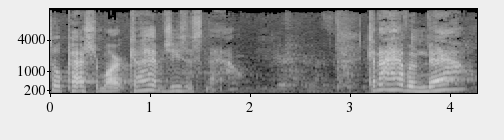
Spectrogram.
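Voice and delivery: put-on soft, high voice of an eager child; pleading boy. Camp boy asks his pastor for Jesus, soft high pleading. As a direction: imitate a small boy begging, rising on each question. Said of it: "he was crying in front of all his buddies".

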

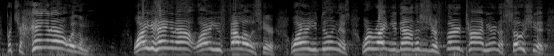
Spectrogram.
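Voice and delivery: high, loud interrogating cop; confronting police officer. Acted. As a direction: challenge them forcefully, firing accusations. Acted gang-unit officer confronting suspects.

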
